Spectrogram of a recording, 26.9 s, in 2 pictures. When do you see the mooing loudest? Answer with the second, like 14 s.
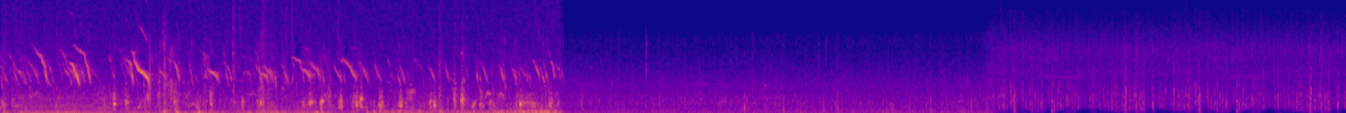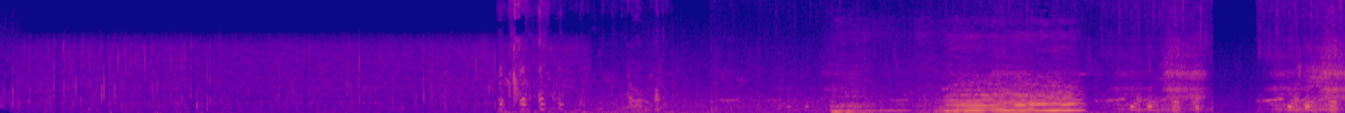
24 s.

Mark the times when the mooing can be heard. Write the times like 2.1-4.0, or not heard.
0.1-1.9, 21.8-24.4.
